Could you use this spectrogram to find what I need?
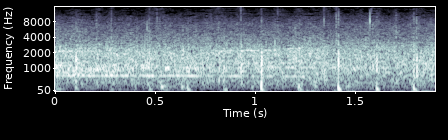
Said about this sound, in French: Je suis seule avec moi-même pour applaudir. N'hésitez pas à faire de même chez vous, applaudissez.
